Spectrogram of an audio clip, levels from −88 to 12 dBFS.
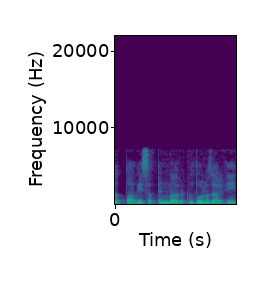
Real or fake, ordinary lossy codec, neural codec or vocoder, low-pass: fake; none; codec, 16 kHz, 0.5 kbps, FunCodec, trained on LibriTTS, 25 frames a second; 7.2 kHz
